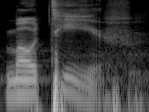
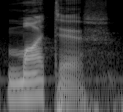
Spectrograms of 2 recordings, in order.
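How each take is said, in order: First: MOTIF said moh-TEEF, long o, stressed second syllable; careful model "Motif" with an o diphthong; correct pronunciation. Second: "motif" said MAH-tif, short vowels; common mispronunciation. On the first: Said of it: "this word is pronounced". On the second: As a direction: stress the first syllable of "motif": MAH-tif. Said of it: "I often hear people say this word". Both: Shown as a demonstration.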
